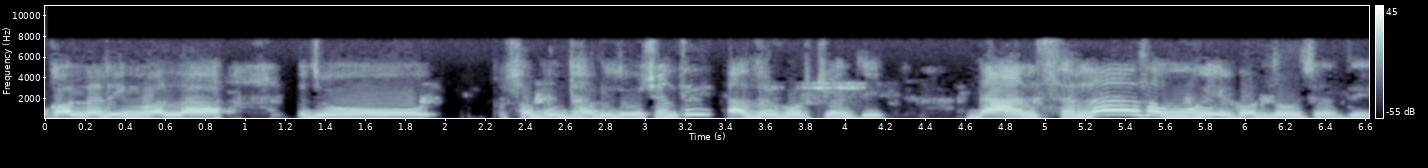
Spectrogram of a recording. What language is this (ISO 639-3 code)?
ori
